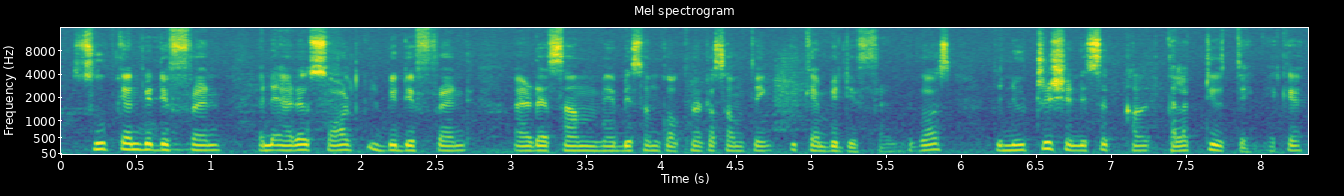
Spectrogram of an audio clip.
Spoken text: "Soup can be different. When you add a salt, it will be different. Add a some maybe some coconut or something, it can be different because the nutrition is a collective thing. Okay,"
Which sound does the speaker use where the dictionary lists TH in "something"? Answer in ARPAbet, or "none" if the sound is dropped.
T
